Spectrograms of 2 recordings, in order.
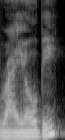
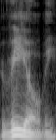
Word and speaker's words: Ryobi: Because, I'm into the Ryobi tools, but I was saying Ryobi, but it's pronounced Ryobi.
